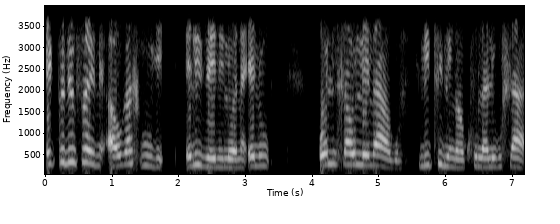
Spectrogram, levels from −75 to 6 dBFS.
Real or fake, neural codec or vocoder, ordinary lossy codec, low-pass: real; none; none; 3.6 kHz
